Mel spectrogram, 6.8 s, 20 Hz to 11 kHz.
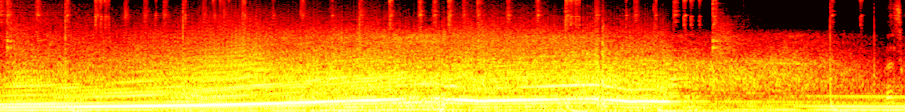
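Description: A Ferrari F8 fitted with sport catalytic converters and a flap-actuated Novitech rear muffler revs hard with the flaps open, a loud, close, rising engine howl that climbs in pitch, wavers, then drops back as the throttle eases off.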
